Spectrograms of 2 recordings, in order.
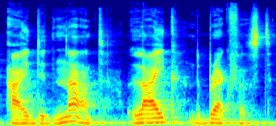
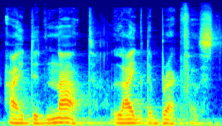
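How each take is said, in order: No difference in how they are said.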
